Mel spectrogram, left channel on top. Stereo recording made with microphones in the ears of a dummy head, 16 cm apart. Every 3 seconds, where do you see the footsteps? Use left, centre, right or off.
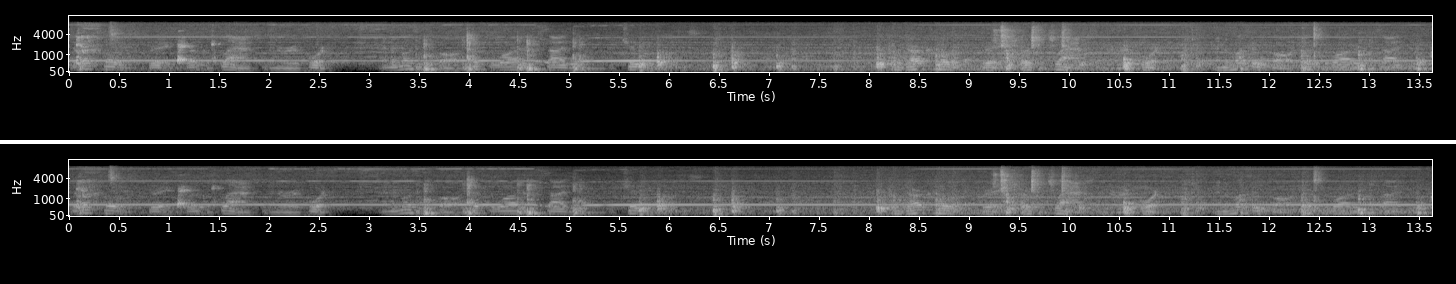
off, left, centre, centre, left.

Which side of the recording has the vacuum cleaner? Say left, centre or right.
left.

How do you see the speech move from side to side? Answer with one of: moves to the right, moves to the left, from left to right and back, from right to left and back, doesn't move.
from left to right and back.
